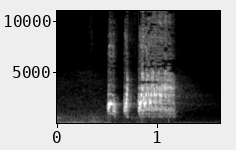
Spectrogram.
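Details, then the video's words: A male Japanese (coturnix) quail from a backyard flock gives one three-part crow: two short, sharp notes, then a longer buzzy rattle, all over in under a second, with no other sounds. "Coturnix Quail Crowing"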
